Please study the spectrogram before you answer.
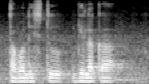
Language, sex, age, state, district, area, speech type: Telugu, male, 30-45, Andhra Pradesh, Kadapa, rural, spontaneous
